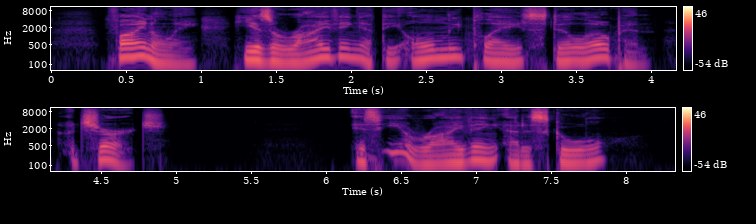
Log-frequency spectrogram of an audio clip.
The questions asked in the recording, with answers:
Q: Is he arriving at a school?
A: No, he isn't arriving at a school.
